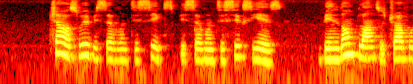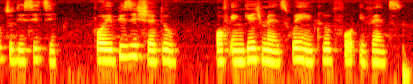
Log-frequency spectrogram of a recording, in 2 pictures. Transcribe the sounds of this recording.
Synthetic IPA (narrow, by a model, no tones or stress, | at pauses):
t͡ʃalswebisɛvɛ̃ntisiksb̥isɛvɛ̃ntisiksjiəz | bĩndɔ̃nplãntutʰɹavultudisitʰi | fɔebiziʃɛdu | ɔfɛ̃ŋɡed͡ʒmɛ̃ntweĩŋkʰludfɔ̰ʔivɛ̃nt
